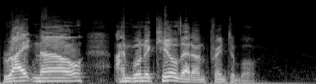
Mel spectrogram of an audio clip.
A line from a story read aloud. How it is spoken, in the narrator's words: his voice rose again to repeat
